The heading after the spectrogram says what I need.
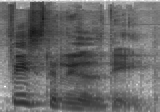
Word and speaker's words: Fiðrildi: The title is, I don't know how to exactly pronounce that D kind of thing with it. I think it's like an S sound. So what I would say is Fiðrildi.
